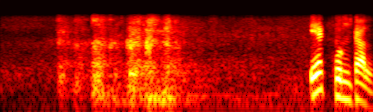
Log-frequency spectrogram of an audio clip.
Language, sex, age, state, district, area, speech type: Hindi, male, 30-45, Bihar, Begusarai, rural, conversation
